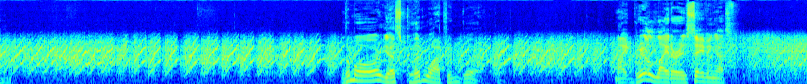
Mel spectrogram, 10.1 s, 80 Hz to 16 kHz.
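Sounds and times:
rising electronic chirps: 0.0s - 10.0s.

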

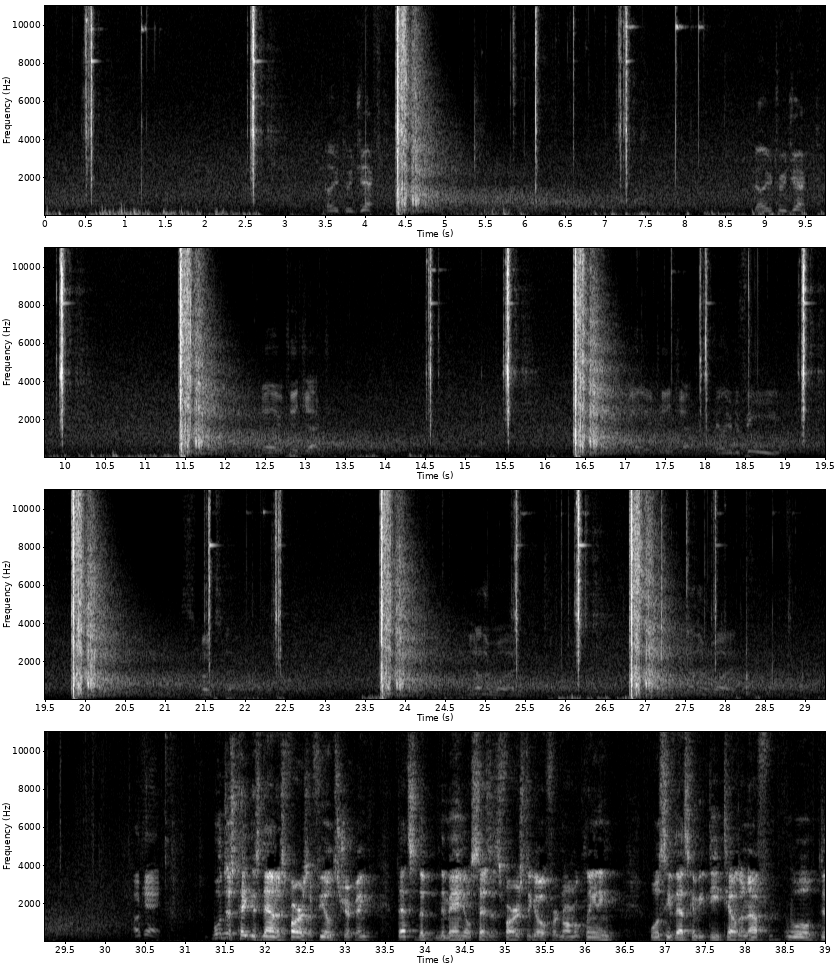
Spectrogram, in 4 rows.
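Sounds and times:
light pistol clicks: 0.4s - 1.3s, 2.5s - 2.9s, 4.4s - 8.2s, 14.4s - 20.6s, 21.5s - 22.6s, 25.3s - 29.5s
pistol shots echoing: 4.4s - 6.4s, 11.4s - 14.8s, 15.4s - 22.8s, 23.7s - 29.6s.

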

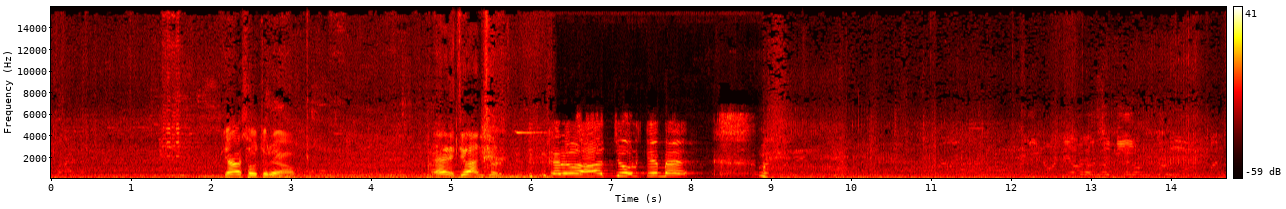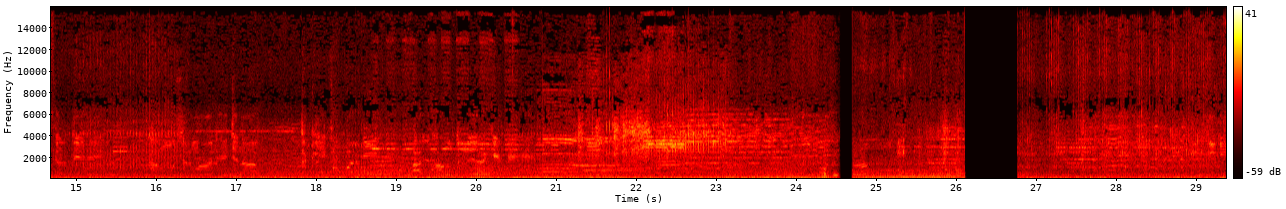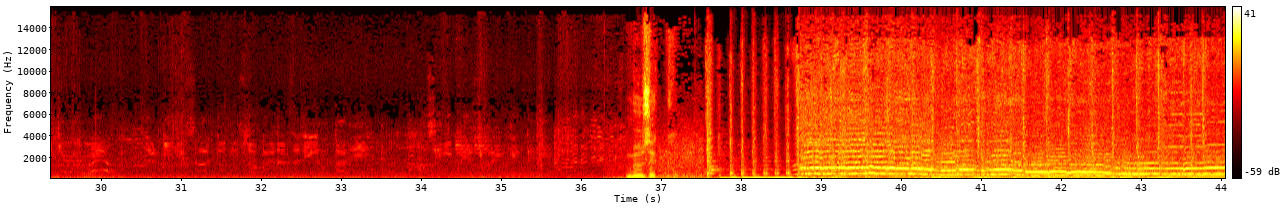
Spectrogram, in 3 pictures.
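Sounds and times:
steady outdoor rumble: 8.9s - 17.3s, 26.8s - 44.0s.

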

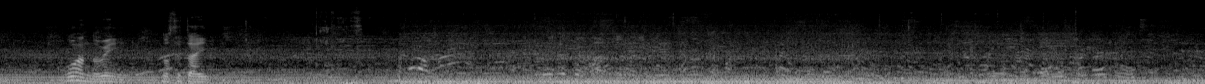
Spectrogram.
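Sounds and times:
low mechanical hum: 0.0s - 12.0s
faint voices: 0.3s - 12.0s.

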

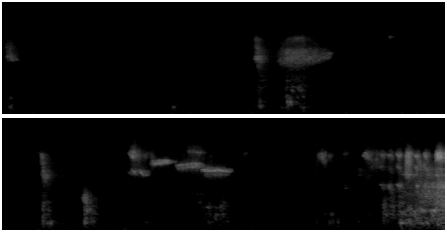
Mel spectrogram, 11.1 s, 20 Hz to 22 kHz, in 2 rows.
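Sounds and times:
bird singing: 7.2s - 8.6s, 9.5s - 11.0s.

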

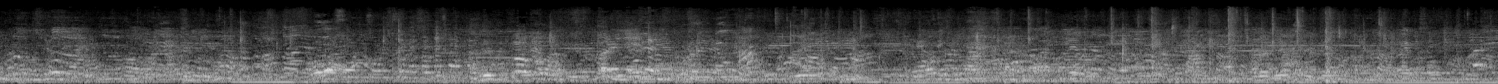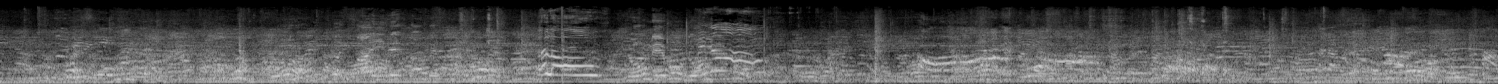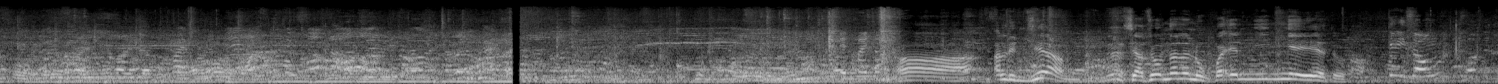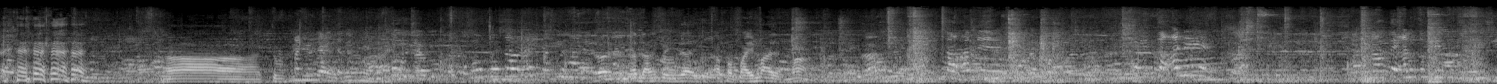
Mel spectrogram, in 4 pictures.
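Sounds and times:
crowd chattering: 0.0s - 59.9s
hubbub of overlapping conversation: 0.0s - 59.9s.

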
